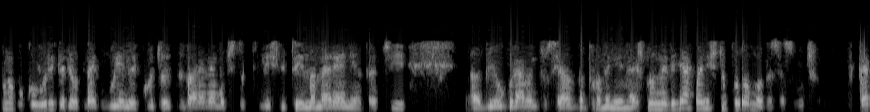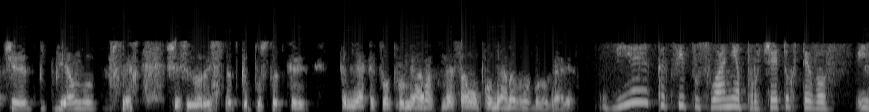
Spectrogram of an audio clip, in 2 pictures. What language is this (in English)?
Bulgarian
